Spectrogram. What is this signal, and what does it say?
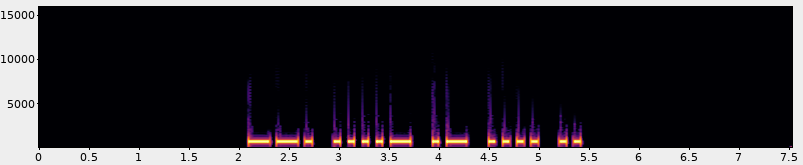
Morse code, heard as a keyed tone, about 17 wpm, 700 Hz. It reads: G4AHI
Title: DXCC-100 Call Signs - 5 Characters - 17wpm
